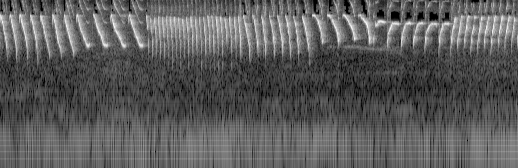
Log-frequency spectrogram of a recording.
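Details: Yellow canary, said to sing in the wild, delivers a long continuous song: quick descending chirps, a sustained buzzy rattle, then more rapid chirp series and trills with little pause.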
